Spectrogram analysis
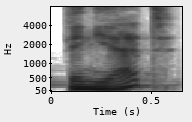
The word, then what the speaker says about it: vignette: Vignette. Is that how it's pronounced? Really? Vignette. I never would have guessed that. Like half the letters are just silent.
